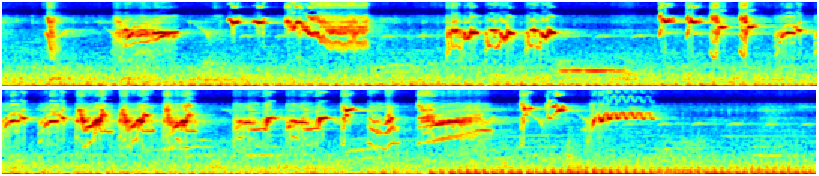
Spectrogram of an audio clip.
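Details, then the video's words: Classic red siskin (Spinus cucullatus) singing continuously in a rolling style: dense, high twittering phrases of buzzy chirps and quick trills, nearly unbroken for eight seconds, over a low steady hum. "pancingan suara kicau burung red siskin klasik gacor nembak ngeroll (spinus cucullatus)"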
